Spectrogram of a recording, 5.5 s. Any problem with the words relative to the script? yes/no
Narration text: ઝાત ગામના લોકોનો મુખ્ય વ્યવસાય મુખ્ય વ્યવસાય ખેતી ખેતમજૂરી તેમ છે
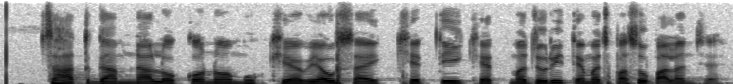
yes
